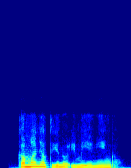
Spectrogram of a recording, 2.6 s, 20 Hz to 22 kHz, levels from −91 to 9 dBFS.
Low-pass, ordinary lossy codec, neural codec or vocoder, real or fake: 7.2 kHz; Opus, 16 kbps; codec, 16 kHz, 1 kbps, X-Codec, WavLM features, trained on Multilingual LibriSpeech; fake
